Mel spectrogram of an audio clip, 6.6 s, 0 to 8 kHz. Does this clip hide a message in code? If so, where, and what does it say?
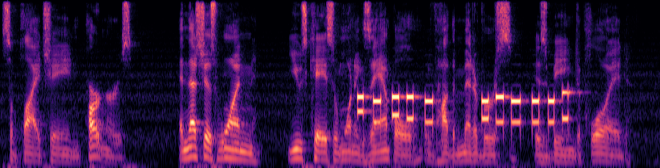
Yes: DTMF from 3.6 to 5.7 s, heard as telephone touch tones, dialled by hand, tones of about 80 ms, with speech in English. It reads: 01851 421116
